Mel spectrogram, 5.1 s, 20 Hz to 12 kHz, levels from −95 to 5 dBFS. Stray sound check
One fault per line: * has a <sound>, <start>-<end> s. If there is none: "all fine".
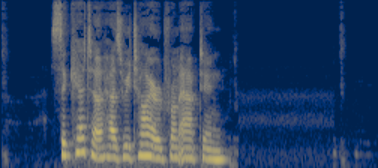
all fine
